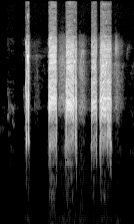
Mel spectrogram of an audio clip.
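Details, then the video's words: Sindhi black francolin (kala teetar) calling: a brief sharp note, then four loud, harsh, rasping notes in two pairs, each pair joined by a softer buzzy note, in a quiet setting. "Kala Teetar Voice | Black Frankoline Voice | Sindhi Kala Teetar Voice کالا تیتر کی بولائی"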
